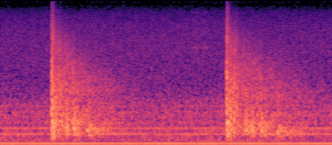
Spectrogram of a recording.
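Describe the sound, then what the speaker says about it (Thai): Two sharp gunshots in the video game Infestation, about two seconds apart, each with a short ringing decay over a steady low background hum. "ก็ผมมีเสียงปืนไม่ไกลจากแถวนี้เลย"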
